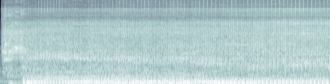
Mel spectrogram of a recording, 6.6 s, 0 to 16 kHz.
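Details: Himalayan 450 Sherpa engine starting and settling into idle: light fast chattering rattle over the thump, timing chain noise.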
